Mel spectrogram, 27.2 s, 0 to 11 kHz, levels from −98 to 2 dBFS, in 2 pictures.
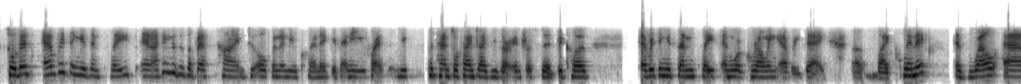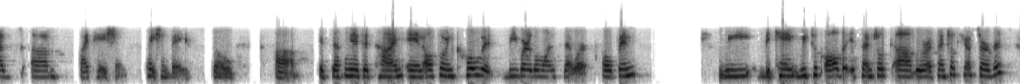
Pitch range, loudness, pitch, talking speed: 210-240 Hz, -15 LUFS, 220 Hz, 175 wpm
